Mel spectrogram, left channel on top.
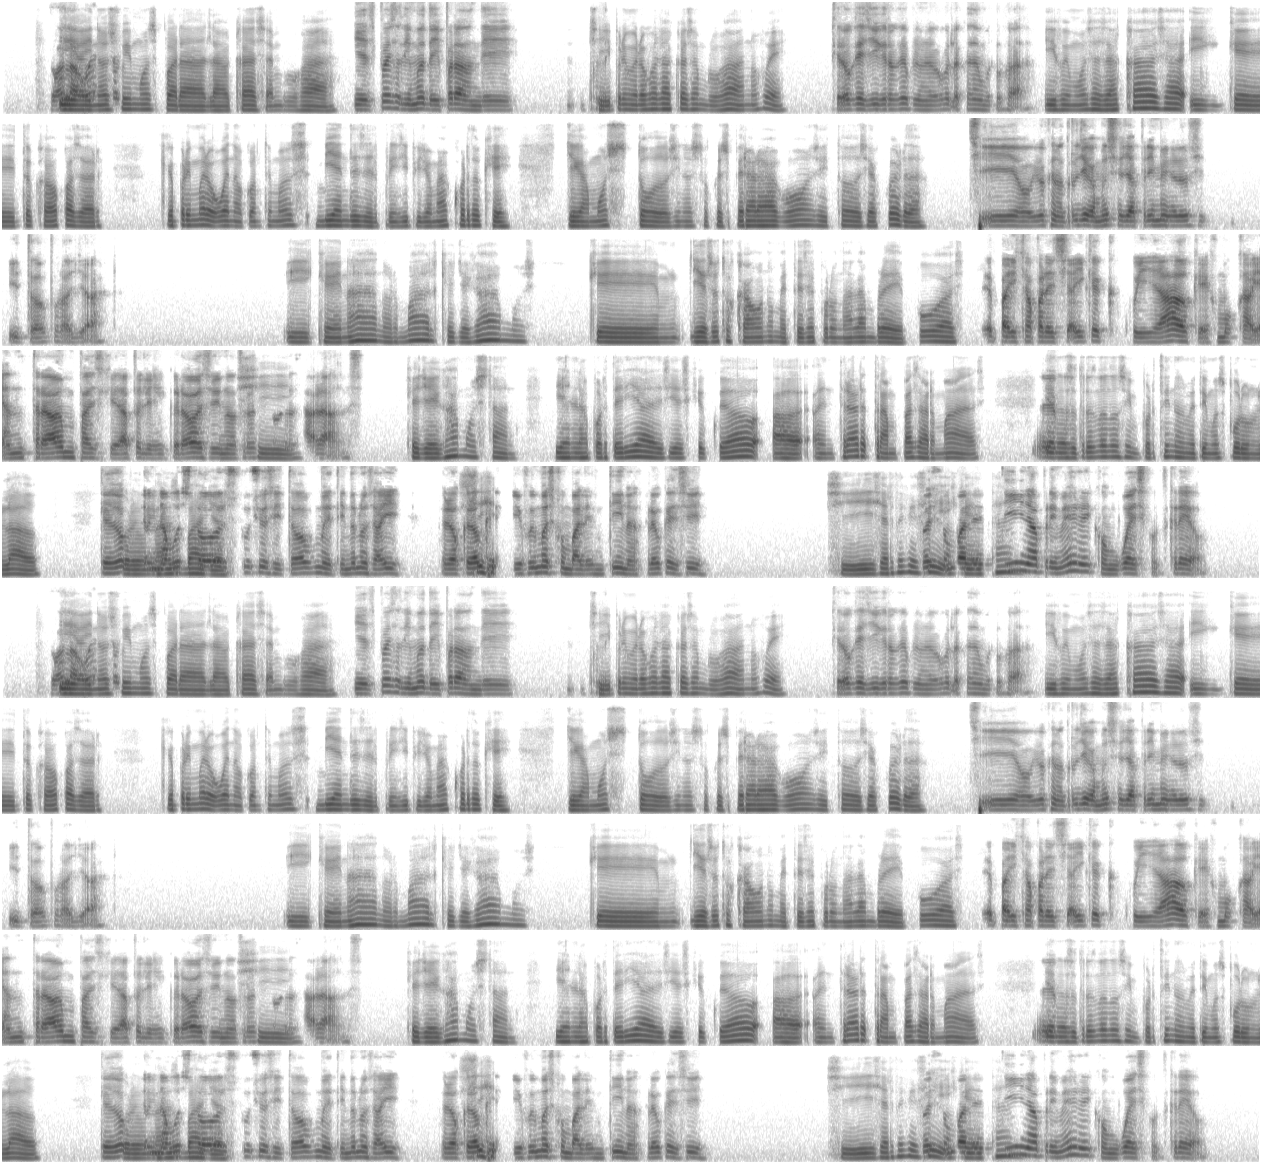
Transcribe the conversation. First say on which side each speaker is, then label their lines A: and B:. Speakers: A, on the left (about 50°); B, on the left (about 25°).
A: toda
B: Y
A: la
B: de
A: vuelta.
B: ahí nos fuimos para la casa embrujada.
A: Y después salimos de ahí para donde...
B: Sí,
A: donde
B: primero fue la casa embrujada, ¿no fue?
A: Creo que sí, creo que primero fue la casa embrujada.
B: Y fuimos a esa casa y que tocaba pasar. Que primero, bueno, contemos bien desde el principio. Yo me acuerdo que llegamos todos y nos tocó esperar a Gonza y todo, ¿se acuerda?
A: Sí, obvio que nosotros llegamos allá primero sí, y todo por allá.
B: Y que nada, normal, que llegamos, que... mm, Y eso tocaba uno meterse por un alambre de púas.
A: El país que aparecía ahí, que c- cuidado, que como que habían trampas, que era peligroso y nosotros
B: Sí,
A: todos abrados.
B: que llegamos tan. Y en la portería decías que cuidado a, a entrar trampas armadas.
A: Eh,
B: Y a nosotros no nos importa y nos metimos por un lado,
A: que eso
B: por unas
A: terminamos
B: vallas.
A: todos sucios
B: <laughs>
A: y todos metiéndonos ahí. Pero
B: Sí,
A: creo que y fuimos con Valentina, creo que sí.
B: sí, cierto que sí.
A: Fuimos con
B: Y que
A: Valentina
B: tan.
A: primero y con Westcott, creo.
